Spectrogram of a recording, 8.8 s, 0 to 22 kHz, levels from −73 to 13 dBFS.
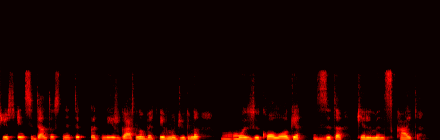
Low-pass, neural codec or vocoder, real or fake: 10.8 kHz; codec, 24 kHz, 0.9 kbps, DualCodec; fake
